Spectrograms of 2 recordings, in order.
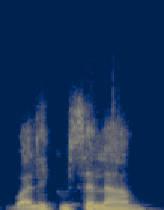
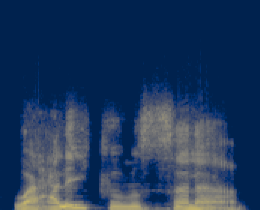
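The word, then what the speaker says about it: وعليكم السلام: Now, in general, the non-Arab people, they say wa alaikum salam, I'm salam. So that's the incorrect way, improper way to say. The correct way is wa alaikum salam.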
